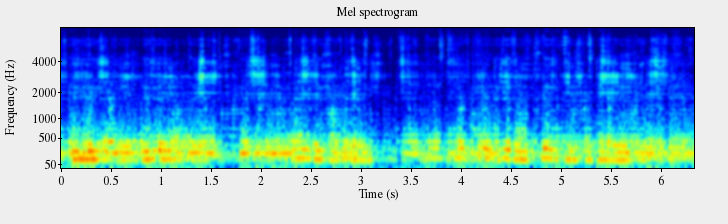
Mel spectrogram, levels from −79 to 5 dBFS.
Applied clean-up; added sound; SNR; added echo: neural separator model SepFormer DNS4.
